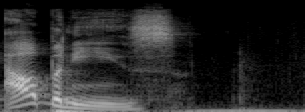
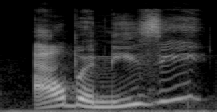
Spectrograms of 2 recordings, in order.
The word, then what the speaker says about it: Albanese: got it right Adele because you pronounce the e at the end of Albanese no no she also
